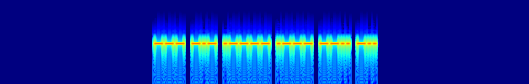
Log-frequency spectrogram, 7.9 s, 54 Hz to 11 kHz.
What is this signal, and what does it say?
Morse code, heard as a keyed tone, about 30 wpm, 700 Hz. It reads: OK1JZD
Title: DXCC-100 Call Signs - 6 Characters - Repeated 2x - 30wpm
